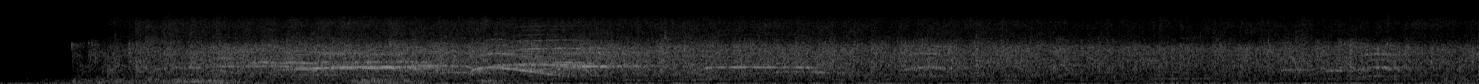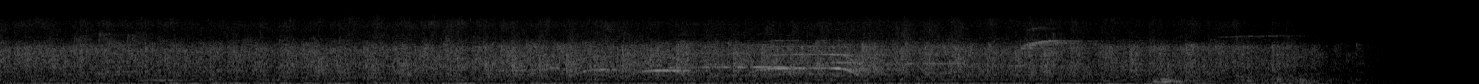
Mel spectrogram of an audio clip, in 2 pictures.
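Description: Theatre audience applauding at the end of a concert band performance, with a few voices whooping and cheering over it. The applause swells over the first few seconds, holds steady, and cuts off at the end.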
